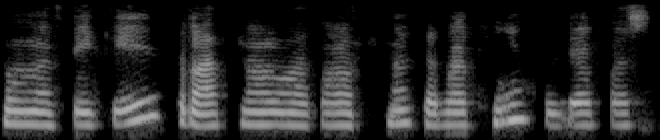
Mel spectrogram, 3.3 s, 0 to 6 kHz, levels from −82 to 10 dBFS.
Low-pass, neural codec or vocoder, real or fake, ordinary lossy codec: 5.4 kHz; codec, 44.1 kHz, 2.6 kbps, DAC; fake; none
